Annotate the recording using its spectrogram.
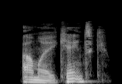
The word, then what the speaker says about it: amerikansk: In number 4, the stress is on the last syllable, and the E is very slight. Try it. – Amerikansk.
